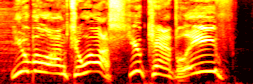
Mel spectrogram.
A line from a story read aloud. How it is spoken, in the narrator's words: yelled my former father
